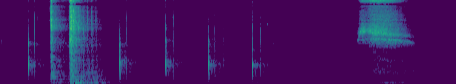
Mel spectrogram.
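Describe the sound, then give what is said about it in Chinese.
A door is pulled shut with several short, sharp thuds and latch clicks in quick succession, then a longer soft rushing burst near the end. No voices are heard. “我先把门关上”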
